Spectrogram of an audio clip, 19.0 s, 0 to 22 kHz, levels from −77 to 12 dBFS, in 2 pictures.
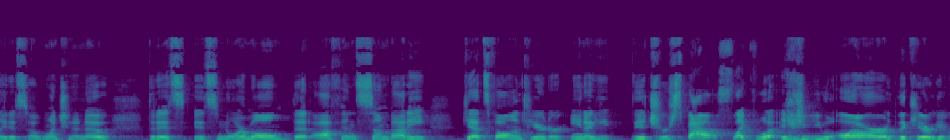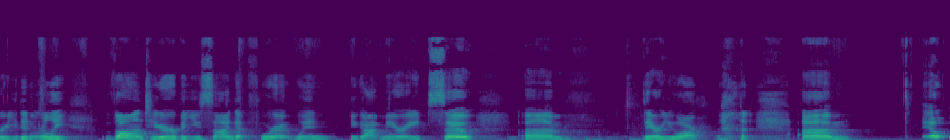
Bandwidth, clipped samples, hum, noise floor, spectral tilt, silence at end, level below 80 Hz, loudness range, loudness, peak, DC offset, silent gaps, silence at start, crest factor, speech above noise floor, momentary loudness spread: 16.5 kHz; under 0.1%; none; -54 dBFS; -3 dB/octave; 0 s; -66 dBFS; 6 LU; -27 LUFS; -8 dBFS; under 0.1%; none; 0 s; 20 dB; 28 dB; 12 LU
